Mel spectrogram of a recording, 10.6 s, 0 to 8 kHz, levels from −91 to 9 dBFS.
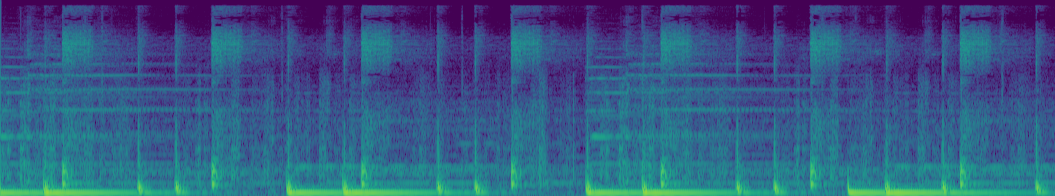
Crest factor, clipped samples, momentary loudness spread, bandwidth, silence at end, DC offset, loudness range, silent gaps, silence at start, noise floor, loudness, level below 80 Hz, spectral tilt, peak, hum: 16 dB; under 0.1%; 9 LU; 7.4 kHz; 0 s; 0.2%; 1 LU; none; 0 s; -40 dBFS; -22 LUFS; -20 dBFS; -8 dB/octave; -4 dBFS; none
